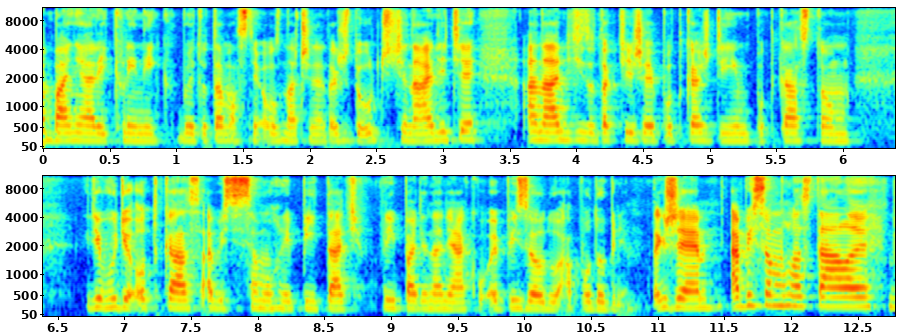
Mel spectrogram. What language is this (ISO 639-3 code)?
slk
